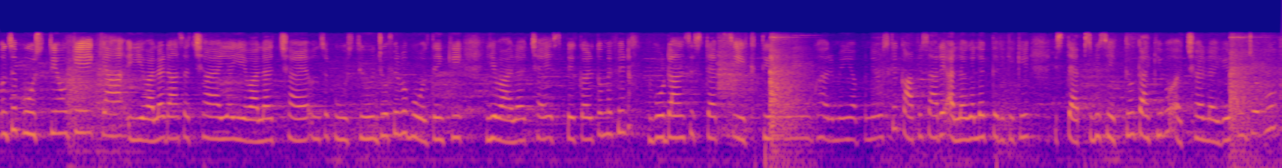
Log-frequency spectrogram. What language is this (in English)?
Urdu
